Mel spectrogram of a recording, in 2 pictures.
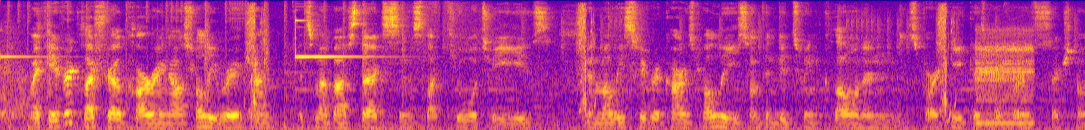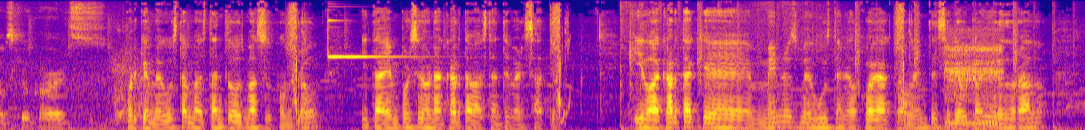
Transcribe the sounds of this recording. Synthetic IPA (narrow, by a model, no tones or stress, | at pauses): mʔaɪfeɪvəɹɨt̚kʰl̥aʃtɹ̥eɪlˠkʰɑɹɪ̃ŋaspʰɹ̥ɑbəbliɹɪkãnɨtsmaɪbastɛksɪ̃nsla̰ɪkʰːjulˠt͡ʃʰiz̥ | ɨ̃nmaɪlisfeɪvəɹɨt̚kʰɑɹɨz̥pʰɹ̥ɑbəblisʌ̃mθɪ̃ŋbɨtʰw̥ĩnkʰlõʊ̃nɨ̃nspɑ̰ɹkikʰʌzðɨfəsɛkʃənl̩ˠskulˠkʰɑɹdz̥ | poɾkemeɣ̞us̬t̪ambast̪ant̪̬elozmas̬osko̞nt̪ɾolit̪amjempoɾs̬eɾunakaɾt̪aβast̪ant̪eβeɾsat̪il | ilakaɾt̪akemẽ̞nozmeɣus̬t̪aenelxweɣoak̚t̪walmẽnt̪̬eseɾiaelkaβajeɾðoɾaðo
